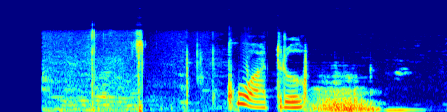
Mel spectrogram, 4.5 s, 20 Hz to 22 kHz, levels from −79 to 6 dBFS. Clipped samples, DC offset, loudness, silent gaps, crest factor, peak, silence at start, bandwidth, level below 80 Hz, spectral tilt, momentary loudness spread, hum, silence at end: under 0.1%; under 0.1%; -16 LUFS; none; 16 dB; 0 dBFS; 0.4 s; 8.8 kHz; -34 dBFS; -6.5 dB/octave; 18 LU; none; 0.3 s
